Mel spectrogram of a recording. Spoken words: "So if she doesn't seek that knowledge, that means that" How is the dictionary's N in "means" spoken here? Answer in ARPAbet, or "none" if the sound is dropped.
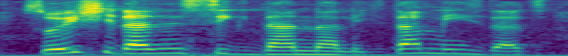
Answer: N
